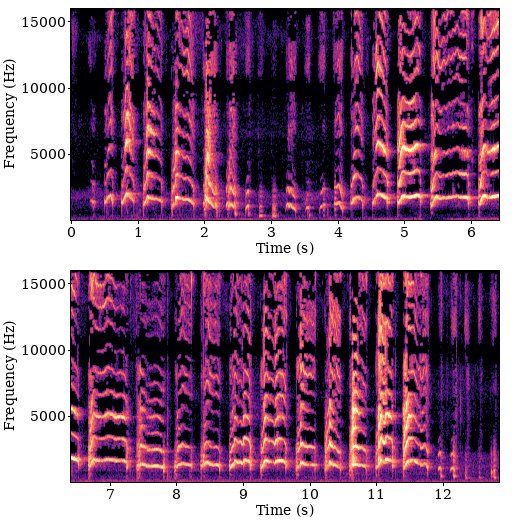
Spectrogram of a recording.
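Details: Black Shiba Inu puppy, one of three sisters, whining; high, thin whimpers and yips repeated rapidly, each a short arched whistle-like note, sometimes rising, in a steady plaintive series with quiet background.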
